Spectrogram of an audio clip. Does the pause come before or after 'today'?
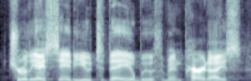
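before. The pause comes before the word today.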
